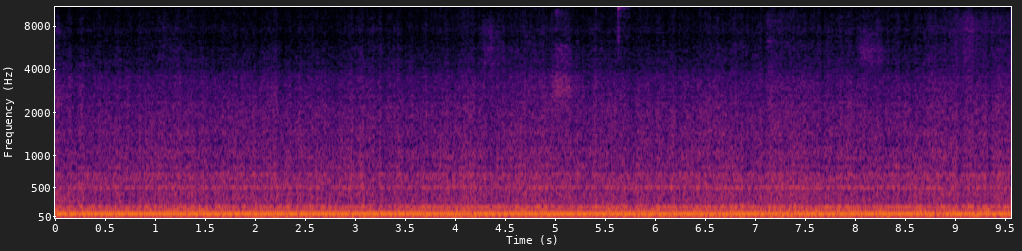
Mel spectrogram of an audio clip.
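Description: Steady low electrical hum, unchanging, with a fainter higher tone above it.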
